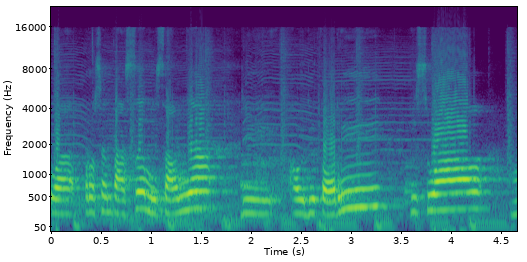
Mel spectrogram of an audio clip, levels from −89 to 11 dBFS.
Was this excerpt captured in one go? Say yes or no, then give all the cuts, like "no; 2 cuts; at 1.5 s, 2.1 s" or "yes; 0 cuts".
no; 2 cuts; at 1.9 s, 3.6 s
